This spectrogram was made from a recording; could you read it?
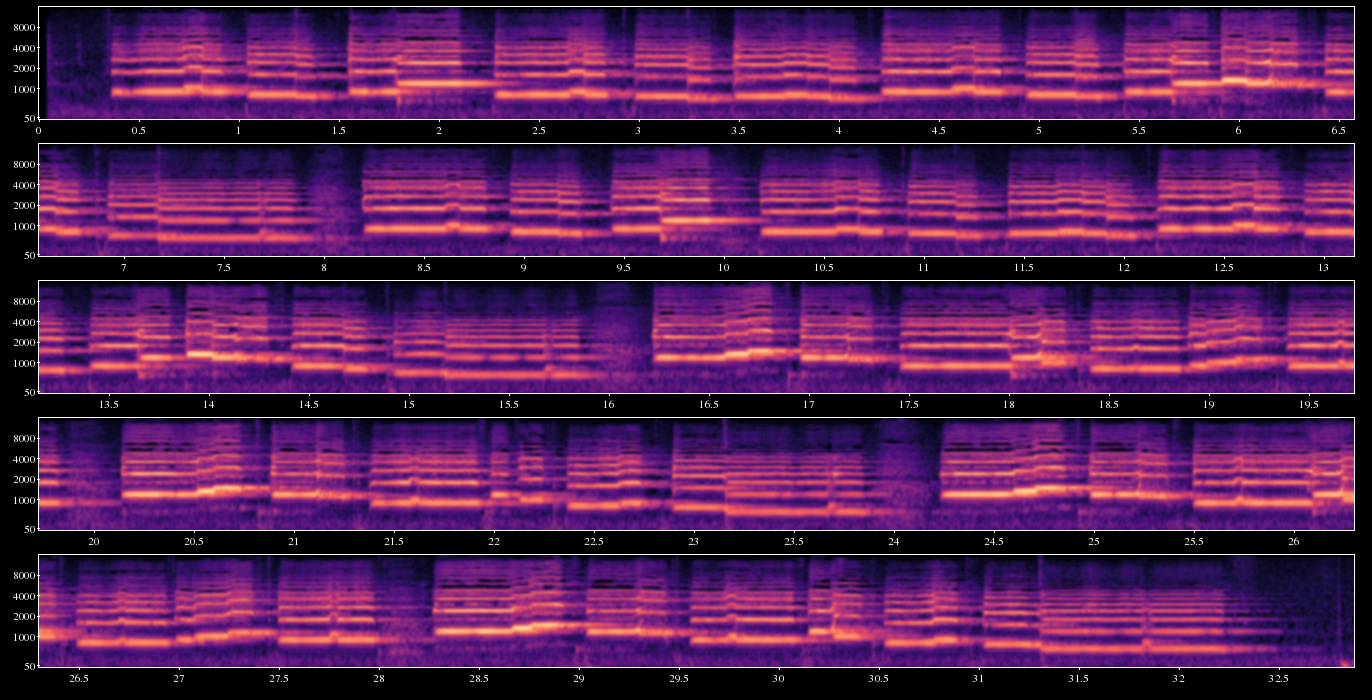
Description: Bhí na píosaí casta go han-mhall ar an dtaifead sin ach tá siad anseo arís- casta ag gnáthluas agus casta níos fearr!!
